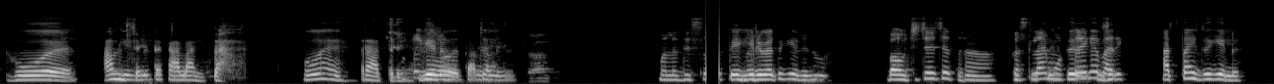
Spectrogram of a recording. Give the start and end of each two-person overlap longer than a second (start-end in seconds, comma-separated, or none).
3.6-5.1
